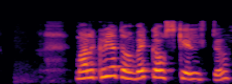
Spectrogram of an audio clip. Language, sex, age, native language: Icelandic, female, 9, Icelandic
